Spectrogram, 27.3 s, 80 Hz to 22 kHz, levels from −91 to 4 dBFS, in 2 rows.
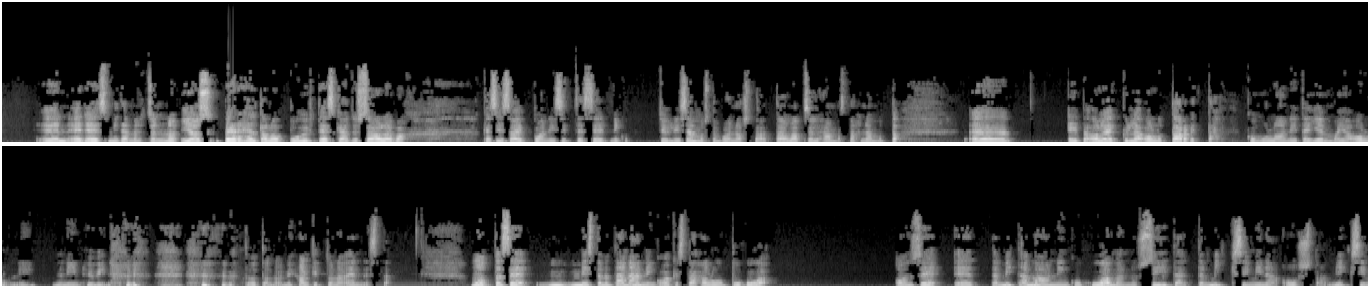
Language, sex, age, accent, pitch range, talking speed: Finnish, female, 30-49, native, 185-255 Hz, 145 wpm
